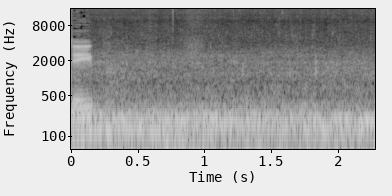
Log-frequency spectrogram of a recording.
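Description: Low, steady rush of the Gila River running swift and deep, swollen after rain upstream, with wind rumbling on the microphone.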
